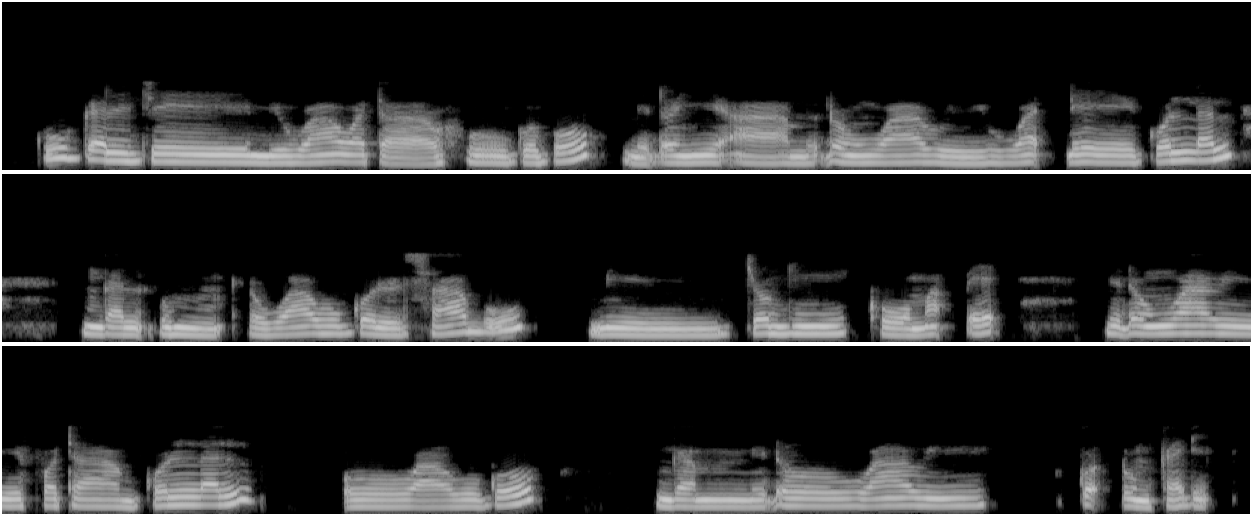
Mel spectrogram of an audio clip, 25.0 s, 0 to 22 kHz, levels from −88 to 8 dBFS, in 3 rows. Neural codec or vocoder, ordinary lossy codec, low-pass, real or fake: none; none; 3.6 kHz; real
